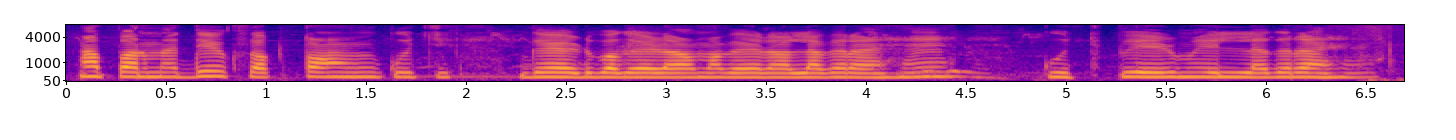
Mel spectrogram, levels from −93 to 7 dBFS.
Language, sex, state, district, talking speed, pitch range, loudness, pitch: Hindi, male, Madhya Pradesh, Bhopal, 170 wpm, 230-245 Hz, -18 LUFS, 235 Hz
